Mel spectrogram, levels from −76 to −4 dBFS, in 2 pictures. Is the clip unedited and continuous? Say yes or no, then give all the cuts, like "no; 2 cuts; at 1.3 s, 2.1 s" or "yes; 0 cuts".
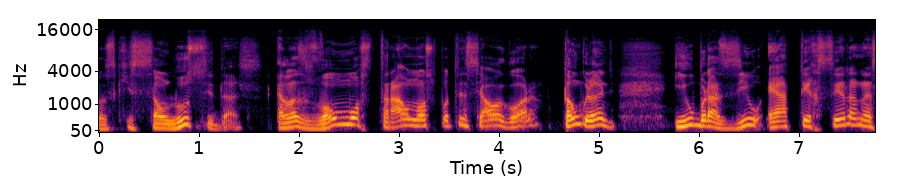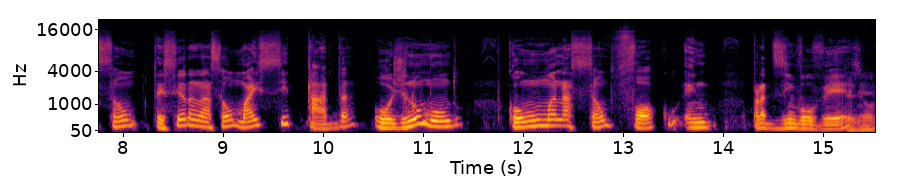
yes; 0 cuts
